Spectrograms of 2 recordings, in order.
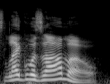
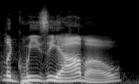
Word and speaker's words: Leguizamo: Yeah, that's still how it's pronounced. It's Leguizamo. Not Leguizamo.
